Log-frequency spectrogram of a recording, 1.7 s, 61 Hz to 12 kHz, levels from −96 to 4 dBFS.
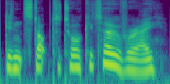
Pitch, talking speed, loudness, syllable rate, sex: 170 Hz, 210 wpm, -18 LUFS, 5.4 syllables/s, female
